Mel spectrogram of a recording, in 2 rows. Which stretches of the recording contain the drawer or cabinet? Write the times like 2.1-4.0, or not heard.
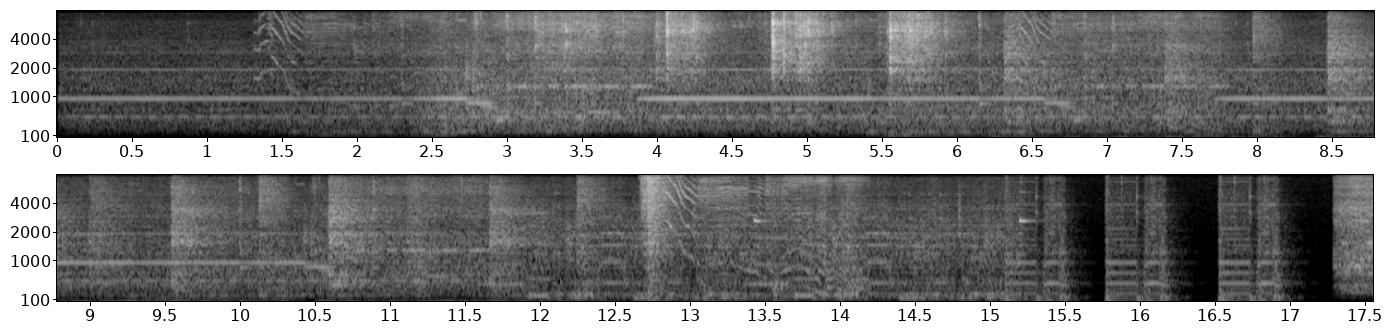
1.3-2.6, 6.3-7.8, 12.7-14.2.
